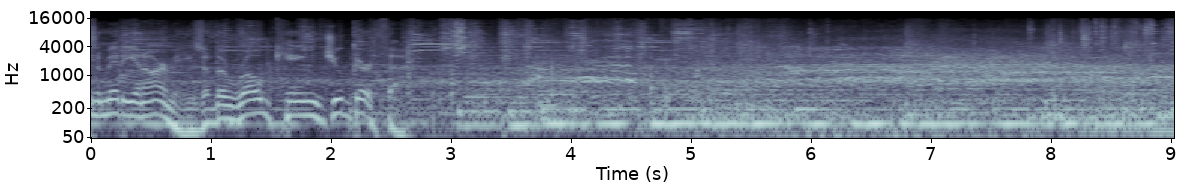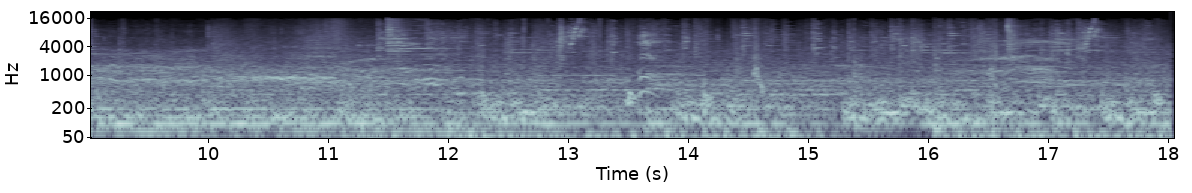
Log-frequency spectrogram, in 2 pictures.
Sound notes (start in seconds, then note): 5.4 battle cry; 11.4 swords clanging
